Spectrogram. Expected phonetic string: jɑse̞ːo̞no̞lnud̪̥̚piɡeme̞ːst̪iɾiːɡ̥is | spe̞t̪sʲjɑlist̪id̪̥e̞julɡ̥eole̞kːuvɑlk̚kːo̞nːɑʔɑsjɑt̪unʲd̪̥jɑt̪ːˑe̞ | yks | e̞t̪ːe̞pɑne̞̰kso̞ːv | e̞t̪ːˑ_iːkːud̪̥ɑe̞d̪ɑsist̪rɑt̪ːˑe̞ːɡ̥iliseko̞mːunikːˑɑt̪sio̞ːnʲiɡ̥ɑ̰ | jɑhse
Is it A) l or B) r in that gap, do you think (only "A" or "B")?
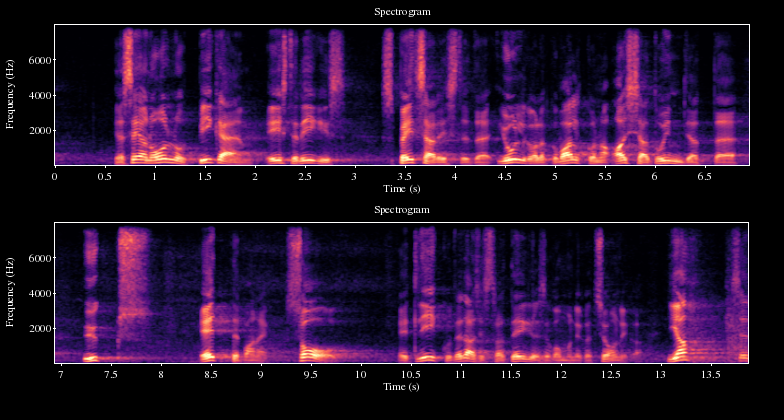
A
